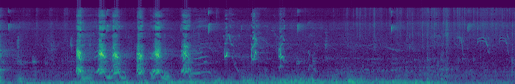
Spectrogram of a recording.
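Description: A flock of free-range chickens calling: a run of loud, harsh squawks from about one and a half to four seconds in, then softer clucks, with high thin chirps near the end.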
